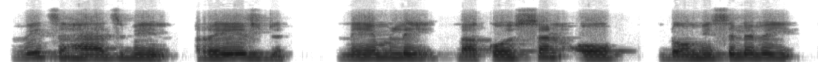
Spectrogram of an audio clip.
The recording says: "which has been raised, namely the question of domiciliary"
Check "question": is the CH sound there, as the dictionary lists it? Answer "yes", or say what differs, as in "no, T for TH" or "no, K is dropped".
no, SH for CH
